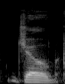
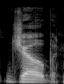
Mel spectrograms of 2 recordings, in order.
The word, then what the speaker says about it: Job: And that is the book of Job. – Pronounce Job, not Job. – Not Job. Job, J-O-B, is part of the poetry and wisdom literature of the Bible.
